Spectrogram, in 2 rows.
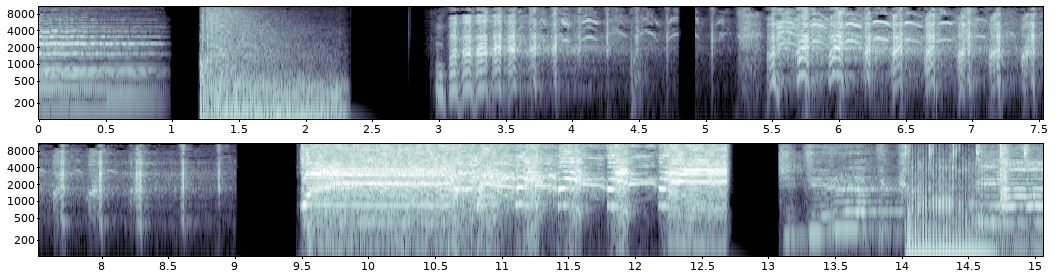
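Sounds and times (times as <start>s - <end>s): high-pitched laugh: 3.0s - 9.0s, 10.2s - 12.7s.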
